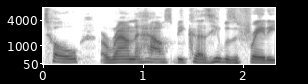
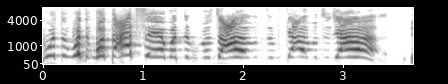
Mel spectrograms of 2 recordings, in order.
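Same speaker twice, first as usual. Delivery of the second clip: high, squeaky mock whine; a high nasal-free whimper of a grown man pouting; whining. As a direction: whine like a sulking kid. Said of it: "you start whining like".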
